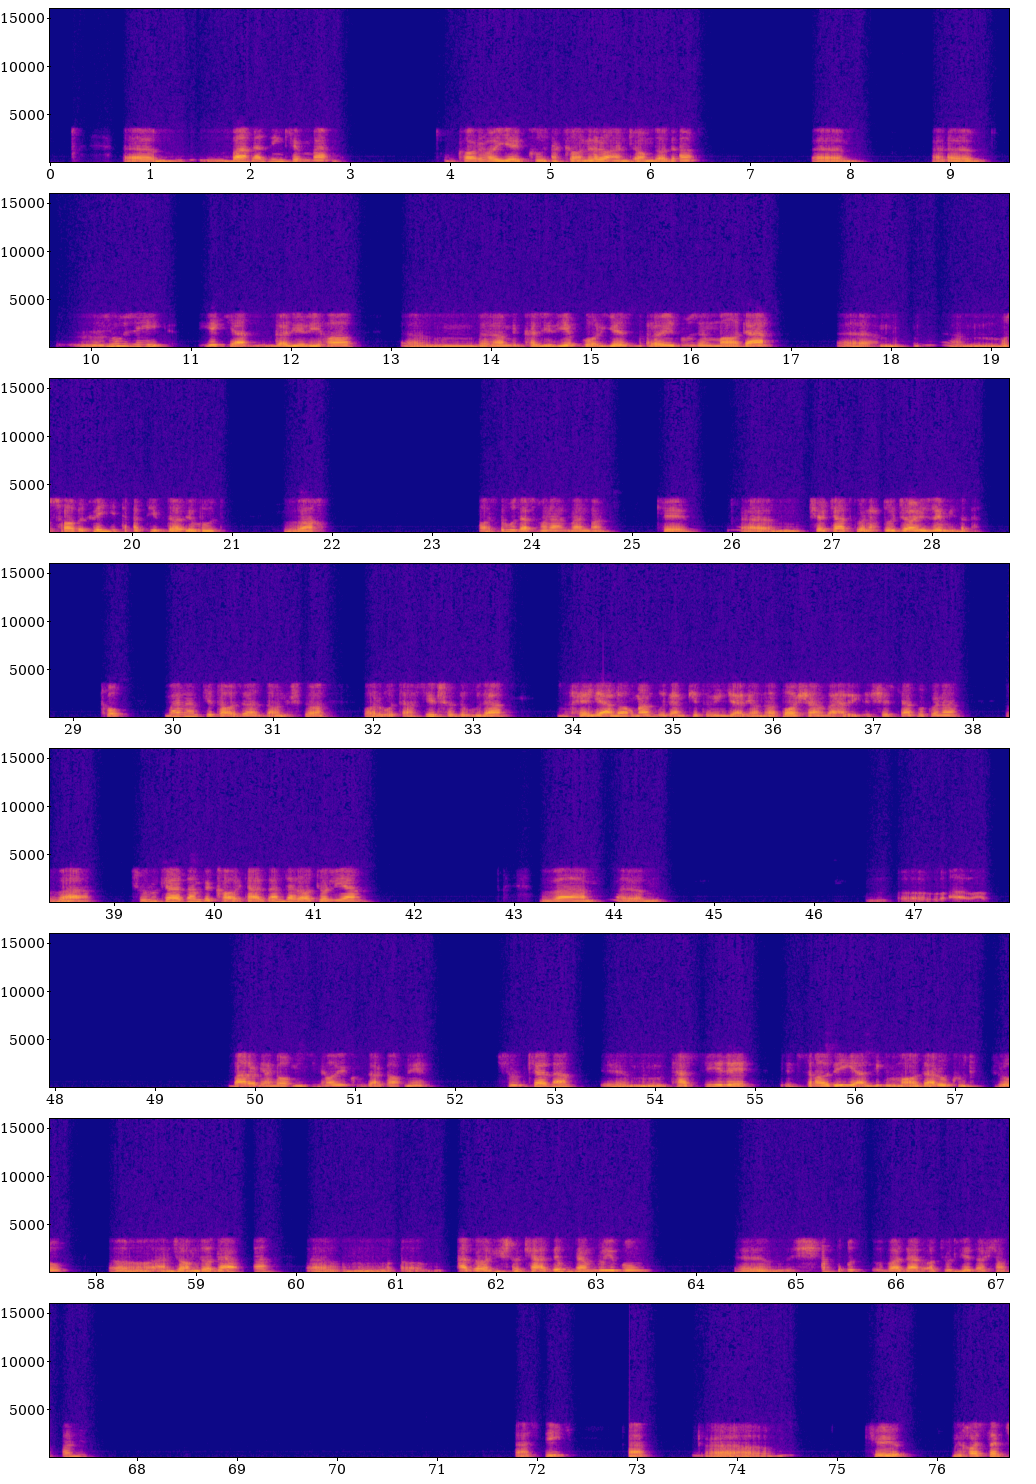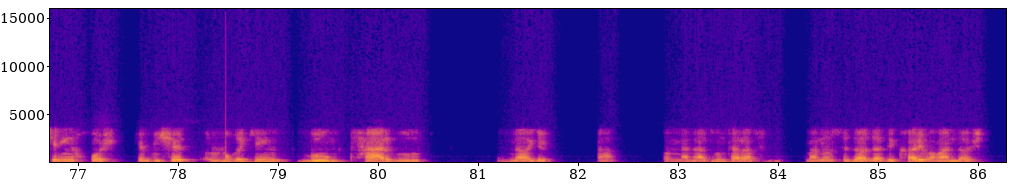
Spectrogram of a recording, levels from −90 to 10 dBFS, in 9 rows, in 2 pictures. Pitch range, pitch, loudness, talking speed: 150-255 Hz, 185 Hz, -19 LUFS, 85 wpm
